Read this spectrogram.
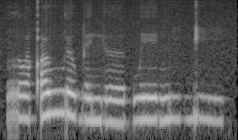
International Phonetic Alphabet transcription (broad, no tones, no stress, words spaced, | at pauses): rɔʊ̯qʼuː ɾœʊ̯bɛɪ̯nʲəː | weːŋ͡miːɡ͡biː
